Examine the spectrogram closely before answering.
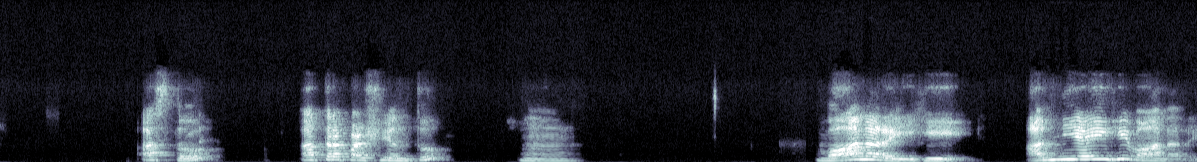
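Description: A woman recites verses slowly through an online call.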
